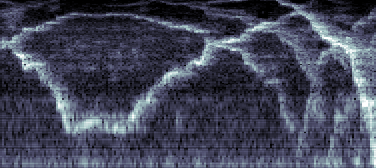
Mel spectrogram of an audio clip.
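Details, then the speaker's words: Homemade FET-based AM radio tuner: squealing whistles swoop up and down over a faint low hum as supply voltage is adjusted, which changes the whistling; receiver oscillating instead of tuning cleanly, stations barely audible; oscillation whistle, cause unknown. "but what do i do about all this whistling noises that it's making and this project is pretty much grounded until i can get that sorted out the strange thing is if i adjust the voltage is getting that also affects"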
